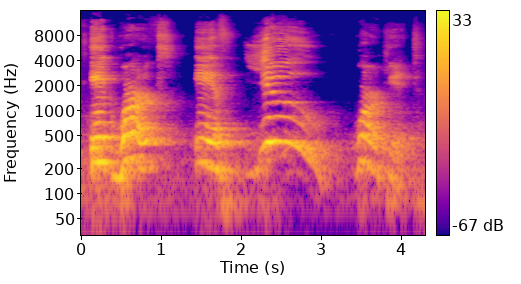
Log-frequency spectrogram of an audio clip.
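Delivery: you drawn out, phrase slowed; stress on YOU, slow. Shown as a demonstration. Pastor aims the motto at D, stressing you. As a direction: linger and press on you. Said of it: "I think this one is gonna be yours".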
